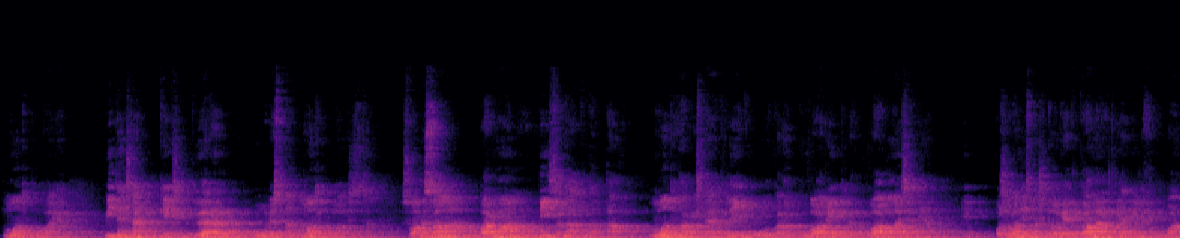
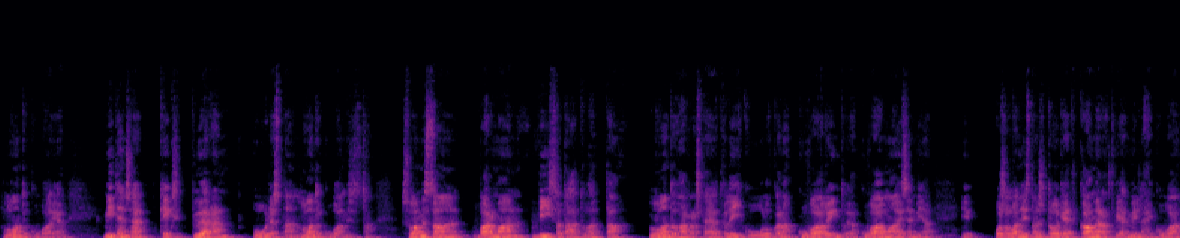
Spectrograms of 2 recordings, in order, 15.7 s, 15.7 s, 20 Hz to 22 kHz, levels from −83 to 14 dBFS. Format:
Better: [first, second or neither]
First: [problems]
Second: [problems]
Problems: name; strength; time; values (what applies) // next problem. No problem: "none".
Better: second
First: room echo; strong; dies away in 2.1 s // off-mic speech; far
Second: room echo; slight; dies away in 0.3 s // off-mic speech; far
